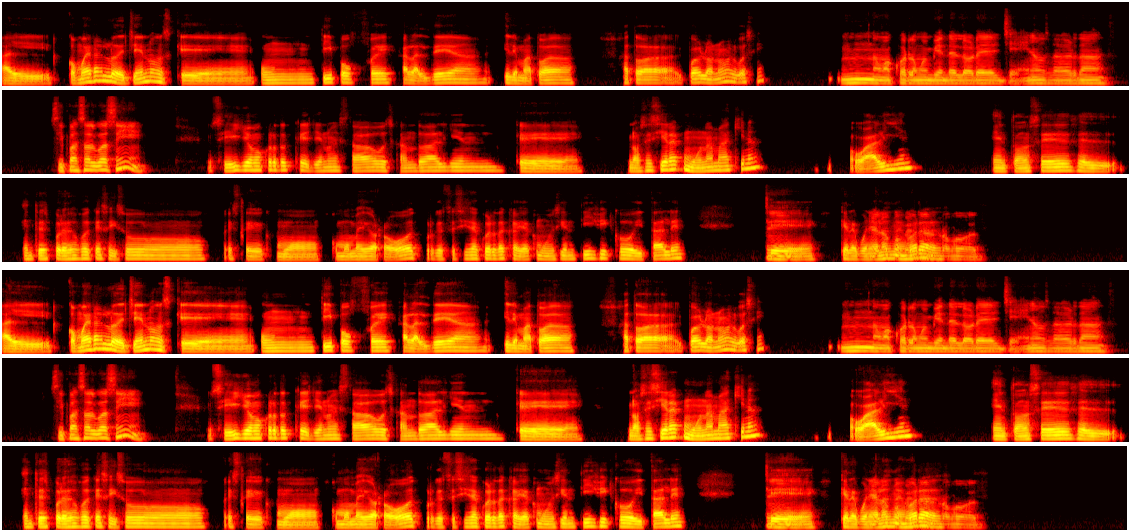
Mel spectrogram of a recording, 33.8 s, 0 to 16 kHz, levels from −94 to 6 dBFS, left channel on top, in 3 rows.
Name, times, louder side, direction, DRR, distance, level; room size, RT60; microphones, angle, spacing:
voice 1, 0.0-5.7 6.2-7.5 13.3-17.1 17.5-18.9 19.8-20.4 21.2-22.4 22.8-29.4 30.2-30.7 30.9-32.0, right 3 dB, 35° right, 0.6 m, -25 dB
voice 2, 8.4-11.1 11.8-12.7 30.2-30.5 31.2-32.4, equal, 5° right, 1.9 m, -31 dB
head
